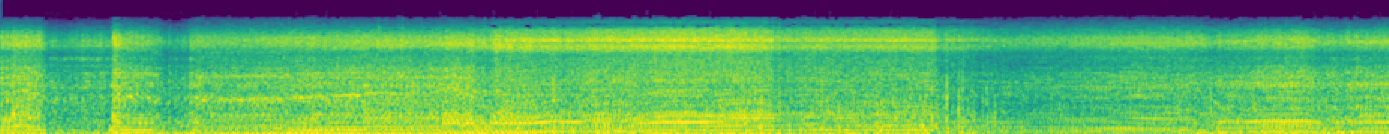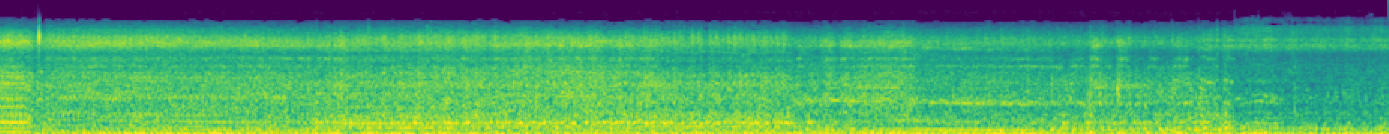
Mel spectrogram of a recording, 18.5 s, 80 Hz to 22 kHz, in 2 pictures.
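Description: A dirt late model race car's V8 engine roars at full throttle, heard from inside the car.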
